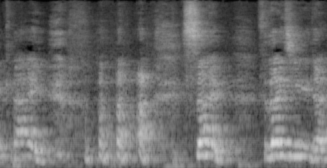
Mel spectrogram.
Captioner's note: laughing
